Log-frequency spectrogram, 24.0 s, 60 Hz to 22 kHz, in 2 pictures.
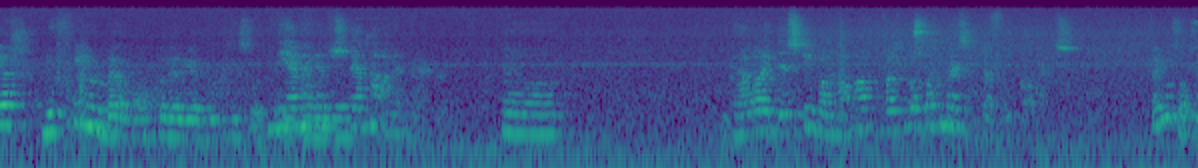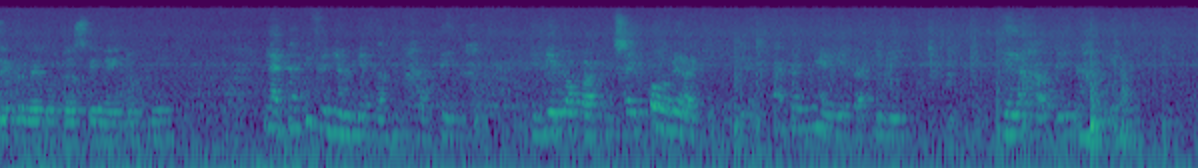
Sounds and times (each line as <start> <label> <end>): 0.0 Afrikaans Voices 5.6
